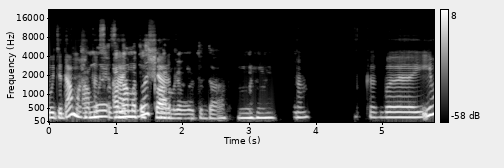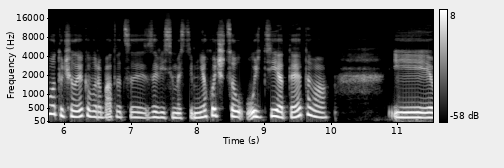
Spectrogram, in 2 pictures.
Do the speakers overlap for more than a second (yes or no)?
yes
